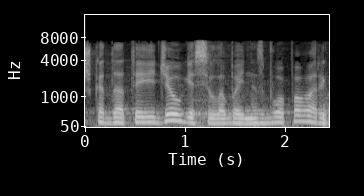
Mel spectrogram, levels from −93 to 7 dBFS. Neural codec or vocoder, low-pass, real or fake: none; 7.2 kHz; real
